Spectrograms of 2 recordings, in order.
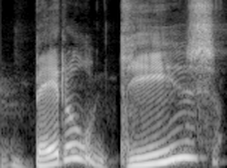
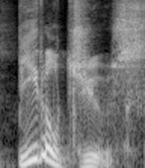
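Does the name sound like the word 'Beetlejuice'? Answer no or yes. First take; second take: no; yes. First: The name does not sound like 'Beetlejuice'. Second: The name sounds like 'Beetlejuice'.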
